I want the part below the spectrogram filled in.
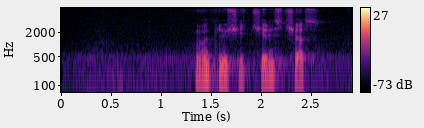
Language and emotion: Russian, neutral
